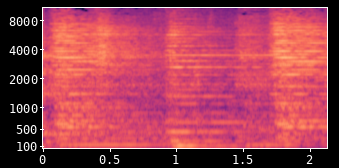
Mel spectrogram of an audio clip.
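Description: Turkish folk music ensemble playing a short instrumental passage between sung lines, led by plucked strings: bağlama and kanun.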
